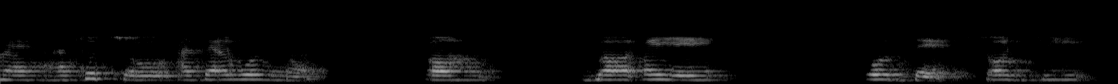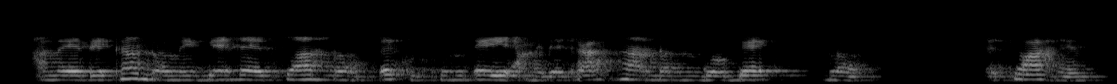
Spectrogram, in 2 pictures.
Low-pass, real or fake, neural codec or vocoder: 3.6 kHz; fake; codec, 24 kHz, 3 kbps, HILCodec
